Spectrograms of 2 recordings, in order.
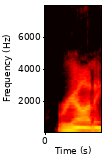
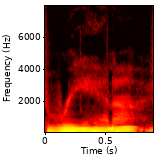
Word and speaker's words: Rihanna: Blue makes sure to correct me every time I say Rihanna. He's like, it's Rihanna. She said so herself. So out of respect for Rihanna, I'm going to say it like that from now on.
